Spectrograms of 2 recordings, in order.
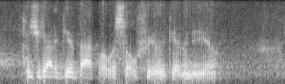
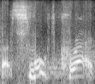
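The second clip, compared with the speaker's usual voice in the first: much higher, blurted punchline voice; deadpan confession; 11 semitones higher, much slower than usual. Retold or imitated. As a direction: blurt it out as the shock reveal. Punchline reply, voice jumps high.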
